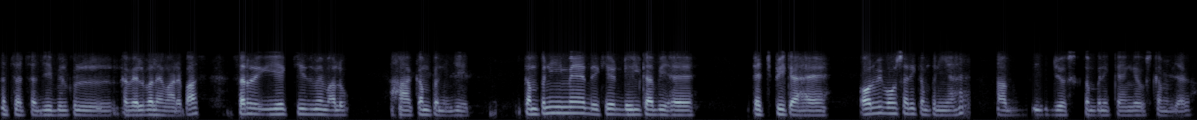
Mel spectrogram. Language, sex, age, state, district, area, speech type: Urdu, male, 18-30, Uttar Pradesh, Saharanpur, urban, conversation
